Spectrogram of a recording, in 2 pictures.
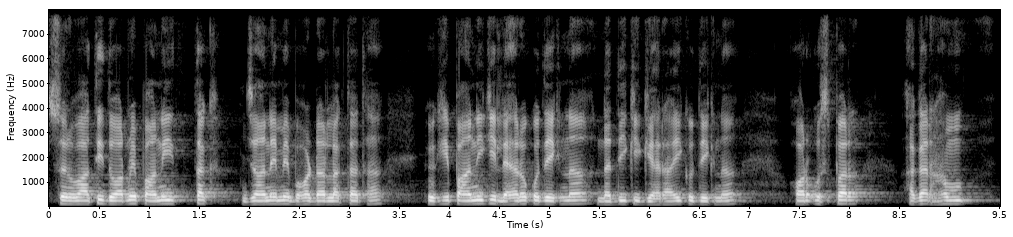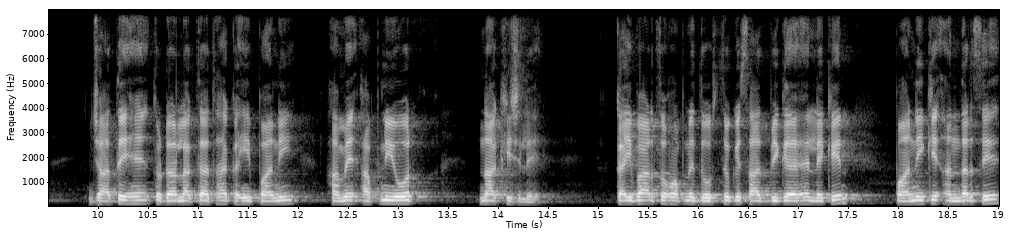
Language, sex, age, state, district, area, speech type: Hindi, male, 30-45, Madhya Pradesh, Katni, urban, spontaneous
